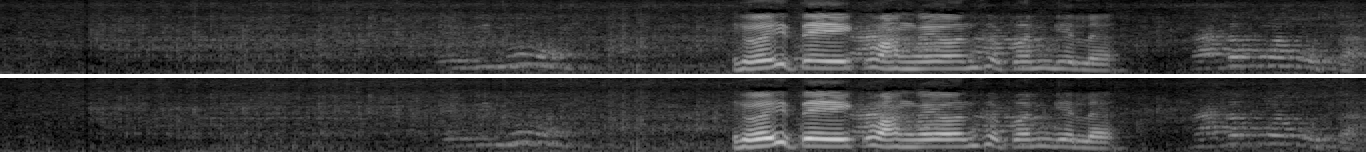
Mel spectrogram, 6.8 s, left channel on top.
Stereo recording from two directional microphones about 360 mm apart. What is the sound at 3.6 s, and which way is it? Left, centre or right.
A woman's voice, centre.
